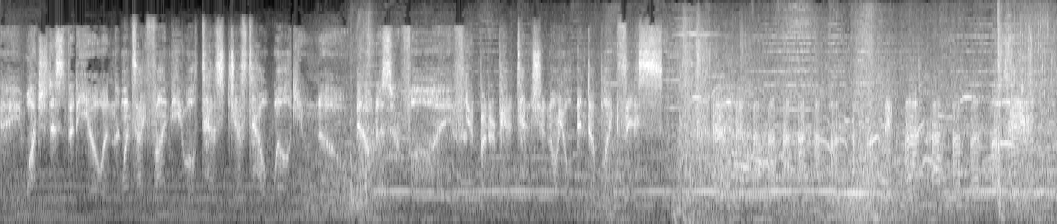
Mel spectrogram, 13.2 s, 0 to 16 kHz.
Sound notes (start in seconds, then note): 8.8 evil laughter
